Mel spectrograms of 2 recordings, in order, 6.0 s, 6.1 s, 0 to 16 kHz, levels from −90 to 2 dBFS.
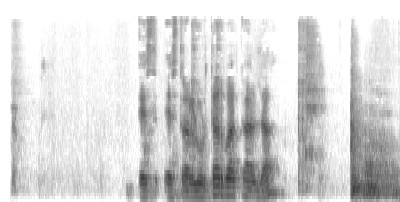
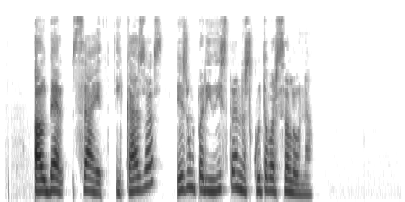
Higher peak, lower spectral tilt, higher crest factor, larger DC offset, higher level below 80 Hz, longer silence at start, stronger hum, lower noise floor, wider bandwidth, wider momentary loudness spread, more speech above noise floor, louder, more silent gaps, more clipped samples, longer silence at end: second, -10 dBFS vs 0 dBFS; about the same, -5 dB/octave vs -5 dB/octave; about the same, 20 dB vs 24 dB; neither; about the same, -80 dBFS vs -76 dBFS; second, 0.2 s vs 0.5 s; neither; second, -67 dBFS vs -84 dBFS; about the same, 11.5 kHz vs 11.5 kHz; first, 20 LU vs 13 LU; second, 39 dB vs 61 dB; second, -29 LUFS vs -23 LUFS; neither; neither; second, 0 s vs 1.4 s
